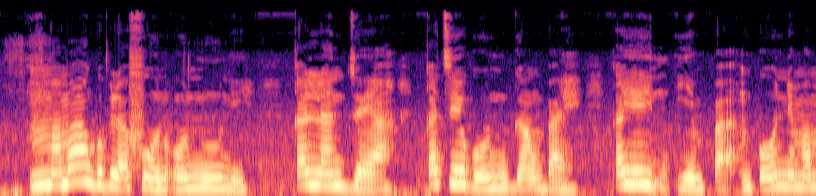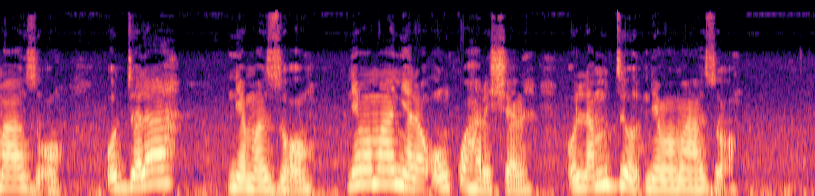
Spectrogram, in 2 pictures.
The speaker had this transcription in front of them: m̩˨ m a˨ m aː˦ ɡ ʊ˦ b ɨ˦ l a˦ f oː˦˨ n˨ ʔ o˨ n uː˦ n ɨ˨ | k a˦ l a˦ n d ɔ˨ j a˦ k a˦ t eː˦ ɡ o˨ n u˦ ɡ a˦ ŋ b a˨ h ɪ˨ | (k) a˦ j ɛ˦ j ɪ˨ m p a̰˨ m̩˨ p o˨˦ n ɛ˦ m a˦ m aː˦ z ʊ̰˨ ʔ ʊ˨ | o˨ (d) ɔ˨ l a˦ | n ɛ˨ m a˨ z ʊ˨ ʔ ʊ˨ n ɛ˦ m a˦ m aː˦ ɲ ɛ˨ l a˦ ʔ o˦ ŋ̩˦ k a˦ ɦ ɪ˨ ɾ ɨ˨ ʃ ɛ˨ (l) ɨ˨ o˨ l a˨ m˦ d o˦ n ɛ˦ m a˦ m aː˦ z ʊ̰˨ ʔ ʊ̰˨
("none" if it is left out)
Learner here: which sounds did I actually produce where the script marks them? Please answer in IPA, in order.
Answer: k, d, l

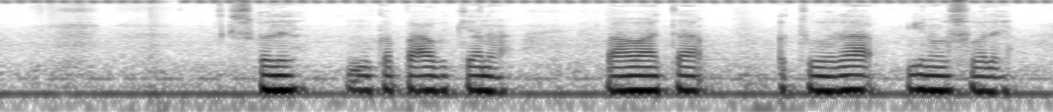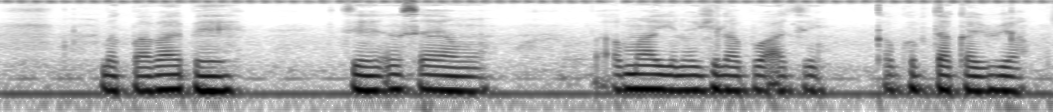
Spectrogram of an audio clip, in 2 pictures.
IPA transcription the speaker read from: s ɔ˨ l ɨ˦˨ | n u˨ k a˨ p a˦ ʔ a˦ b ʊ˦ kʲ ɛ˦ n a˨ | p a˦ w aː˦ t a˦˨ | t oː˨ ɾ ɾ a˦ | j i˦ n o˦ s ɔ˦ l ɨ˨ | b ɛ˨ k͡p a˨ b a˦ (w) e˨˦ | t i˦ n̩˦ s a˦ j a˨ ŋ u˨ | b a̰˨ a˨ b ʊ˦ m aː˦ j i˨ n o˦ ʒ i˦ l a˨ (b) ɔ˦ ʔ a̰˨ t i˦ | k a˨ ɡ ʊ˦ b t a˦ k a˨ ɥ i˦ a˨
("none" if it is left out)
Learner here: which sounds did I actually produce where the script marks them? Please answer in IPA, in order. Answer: b, b

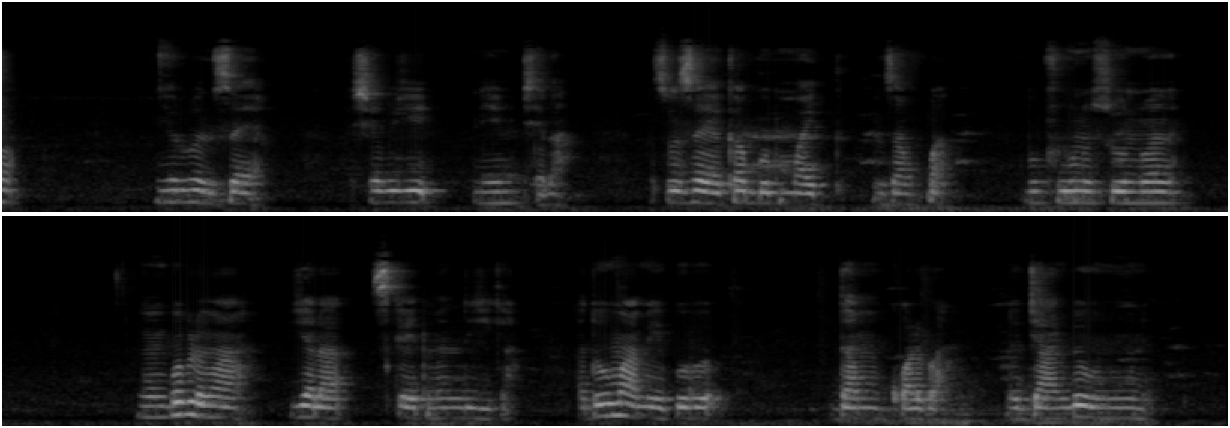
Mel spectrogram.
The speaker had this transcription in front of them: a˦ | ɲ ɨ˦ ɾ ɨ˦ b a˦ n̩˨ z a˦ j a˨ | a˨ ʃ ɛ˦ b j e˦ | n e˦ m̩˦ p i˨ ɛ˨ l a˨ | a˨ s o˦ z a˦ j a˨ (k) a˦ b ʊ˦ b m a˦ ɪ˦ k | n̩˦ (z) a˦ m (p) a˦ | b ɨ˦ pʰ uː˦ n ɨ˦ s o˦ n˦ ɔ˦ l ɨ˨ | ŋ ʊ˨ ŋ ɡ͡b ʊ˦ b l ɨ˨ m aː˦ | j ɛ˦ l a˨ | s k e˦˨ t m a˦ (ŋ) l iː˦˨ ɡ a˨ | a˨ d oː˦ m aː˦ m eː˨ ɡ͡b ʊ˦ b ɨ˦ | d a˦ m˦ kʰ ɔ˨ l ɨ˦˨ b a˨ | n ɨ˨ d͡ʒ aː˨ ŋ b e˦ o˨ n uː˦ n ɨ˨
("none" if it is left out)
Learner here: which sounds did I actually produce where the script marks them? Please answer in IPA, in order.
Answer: k, z, k͡p, n

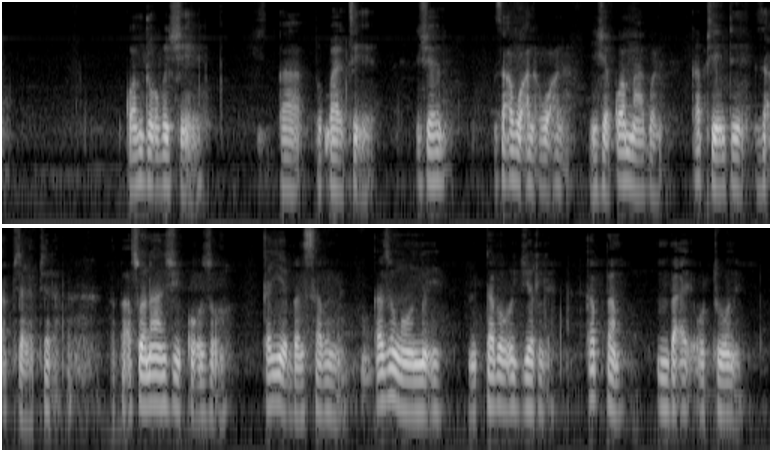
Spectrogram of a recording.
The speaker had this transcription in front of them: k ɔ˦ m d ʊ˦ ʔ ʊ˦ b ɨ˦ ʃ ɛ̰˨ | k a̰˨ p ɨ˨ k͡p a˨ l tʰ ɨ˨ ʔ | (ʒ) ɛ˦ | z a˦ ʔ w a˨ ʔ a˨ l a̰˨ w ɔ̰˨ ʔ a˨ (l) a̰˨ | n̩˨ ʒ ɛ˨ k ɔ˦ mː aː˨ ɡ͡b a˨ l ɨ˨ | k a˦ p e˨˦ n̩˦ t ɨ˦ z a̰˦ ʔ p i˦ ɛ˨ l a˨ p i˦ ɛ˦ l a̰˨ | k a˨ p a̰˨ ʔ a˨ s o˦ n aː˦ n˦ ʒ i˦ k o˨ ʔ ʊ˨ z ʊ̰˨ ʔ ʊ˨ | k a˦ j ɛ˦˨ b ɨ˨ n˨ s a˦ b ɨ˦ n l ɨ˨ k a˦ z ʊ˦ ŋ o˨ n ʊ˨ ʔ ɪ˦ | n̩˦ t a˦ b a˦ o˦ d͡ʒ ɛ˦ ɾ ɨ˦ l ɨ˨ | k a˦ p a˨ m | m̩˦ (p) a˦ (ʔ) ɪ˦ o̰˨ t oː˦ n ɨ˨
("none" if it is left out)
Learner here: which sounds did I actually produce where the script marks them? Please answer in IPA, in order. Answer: ʒ, l, b, ʔ

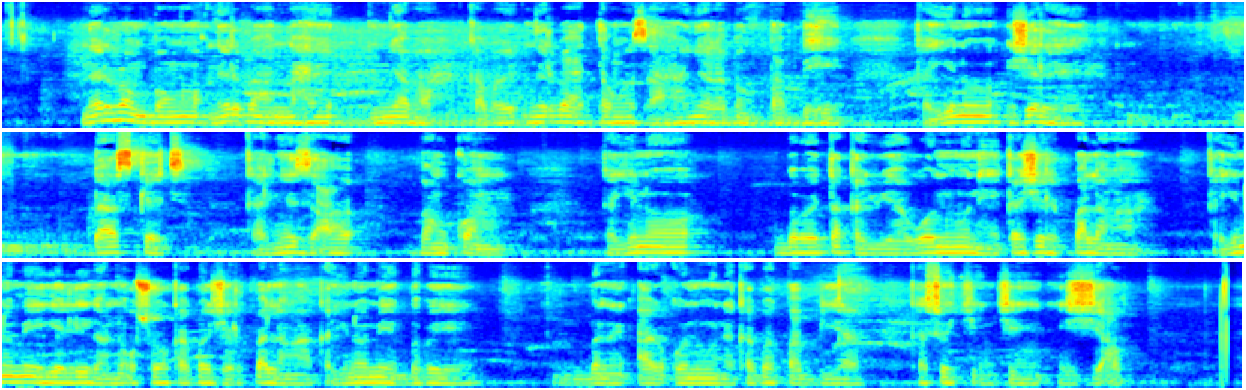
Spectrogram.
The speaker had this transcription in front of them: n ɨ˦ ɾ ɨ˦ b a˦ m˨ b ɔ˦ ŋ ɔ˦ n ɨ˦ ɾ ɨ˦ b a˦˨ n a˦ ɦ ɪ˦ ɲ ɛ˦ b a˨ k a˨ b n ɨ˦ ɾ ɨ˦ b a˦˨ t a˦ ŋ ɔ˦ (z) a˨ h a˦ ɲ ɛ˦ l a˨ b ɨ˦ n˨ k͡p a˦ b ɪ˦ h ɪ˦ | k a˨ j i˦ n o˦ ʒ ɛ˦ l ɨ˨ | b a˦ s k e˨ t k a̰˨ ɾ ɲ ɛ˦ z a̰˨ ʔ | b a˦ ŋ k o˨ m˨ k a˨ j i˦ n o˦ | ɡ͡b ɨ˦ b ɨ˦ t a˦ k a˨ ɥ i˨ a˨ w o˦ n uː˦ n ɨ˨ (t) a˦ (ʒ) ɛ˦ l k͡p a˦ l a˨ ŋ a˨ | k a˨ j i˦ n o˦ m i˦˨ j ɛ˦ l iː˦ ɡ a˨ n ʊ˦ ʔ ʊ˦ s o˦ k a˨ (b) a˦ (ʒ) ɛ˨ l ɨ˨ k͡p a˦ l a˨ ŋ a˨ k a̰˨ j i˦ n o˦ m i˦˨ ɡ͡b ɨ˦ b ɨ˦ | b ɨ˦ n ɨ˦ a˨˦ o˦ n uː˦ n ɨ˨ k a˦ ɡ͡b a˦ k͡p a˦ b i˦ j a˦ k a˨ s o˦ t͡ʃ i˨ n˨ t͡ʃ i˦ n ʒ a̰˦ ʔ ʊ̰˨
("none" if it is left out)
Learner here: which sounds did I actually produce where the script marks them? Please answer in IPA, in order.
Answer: z, k, ʒ, ɡ͡b, ʒ

